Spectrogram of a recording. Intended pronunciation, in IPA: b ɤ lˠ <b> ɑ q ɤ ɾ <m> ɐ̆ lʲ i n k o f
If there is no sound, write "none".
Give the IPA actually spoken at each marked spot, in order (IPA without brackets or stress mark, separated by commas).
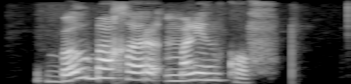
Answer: b, m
